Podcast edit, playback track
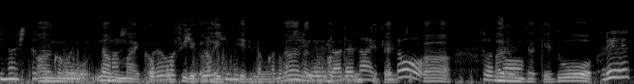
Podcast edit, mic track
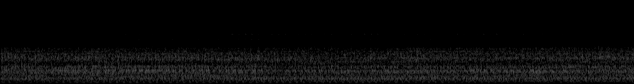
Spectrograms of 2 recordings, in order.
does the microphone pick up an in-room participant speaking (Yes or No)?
No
